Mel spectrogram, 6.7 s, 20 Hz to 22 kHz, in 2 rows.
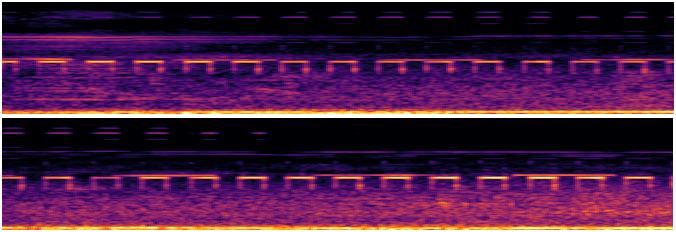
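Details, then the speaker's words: Volantex P-51D Mustang RC plane with single-cell battery: steady high double beeps about twice a second over a low hum, its onboard low-voltage cutoff warning that the battery is depleted. "The plane's actually beeping. Listen to this. It's got its own LVC warning beeper as well."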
